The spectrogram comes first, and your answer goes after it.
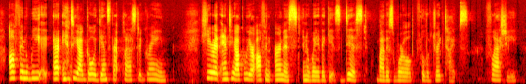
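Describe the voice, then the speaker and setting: A woman talks in a normal speaking voice, fairly high in pitch with ordinary pitch variation, at a moderate pace. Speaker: commencement speaker. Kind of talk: commencement speech. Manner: formal.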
